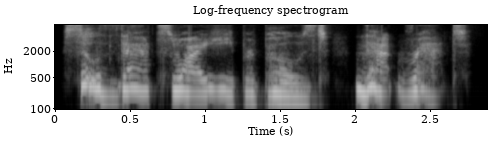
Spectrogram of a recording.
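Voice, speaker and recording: A woman's voice: fairly high pitch, animated, normal speed, creaky, husky, dry recording, studio quality, pitched above the performer's own voice, full character voice. A woman doing an indignant chocolatier. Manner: indignant and sharp. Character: indignant winged female chocolatier, proud.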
